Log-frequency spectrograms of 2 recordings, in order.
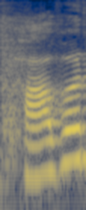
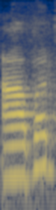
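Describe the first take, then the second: First: The word begins with an h sound. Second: The word begins with a vowel sound. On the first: The speaker calls it wrong. "हावर नहीं" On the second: The speaker calls it right. "आवर पढ़ते हैं, तो इसमें एच silent होता है"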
